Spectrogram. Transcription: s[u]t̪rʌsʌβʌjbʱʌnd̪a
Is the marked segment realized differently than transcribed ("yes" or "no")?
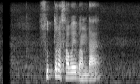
no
